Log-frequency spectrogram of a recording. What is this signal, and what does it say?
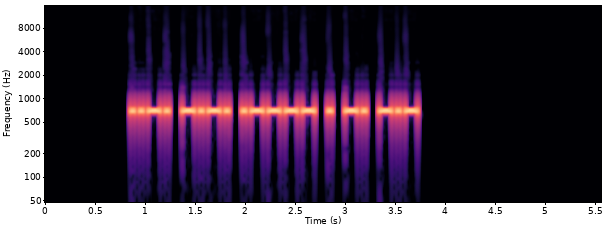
Morse code, heard as a keyed tone, about 28 wpm, 700 Hz. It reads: FC1ENK
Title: DXCC-100 Call Signs - 6 Characters - 28wpm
